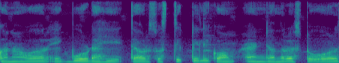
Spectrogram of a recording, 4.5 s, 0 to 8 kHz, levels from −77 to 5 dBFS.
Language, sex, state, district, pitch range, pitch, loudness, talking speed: Marathi, female, Maharashtra, Dhule, 190-195 Hz, 195 Hz, -22 LUFS, 145 wpm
